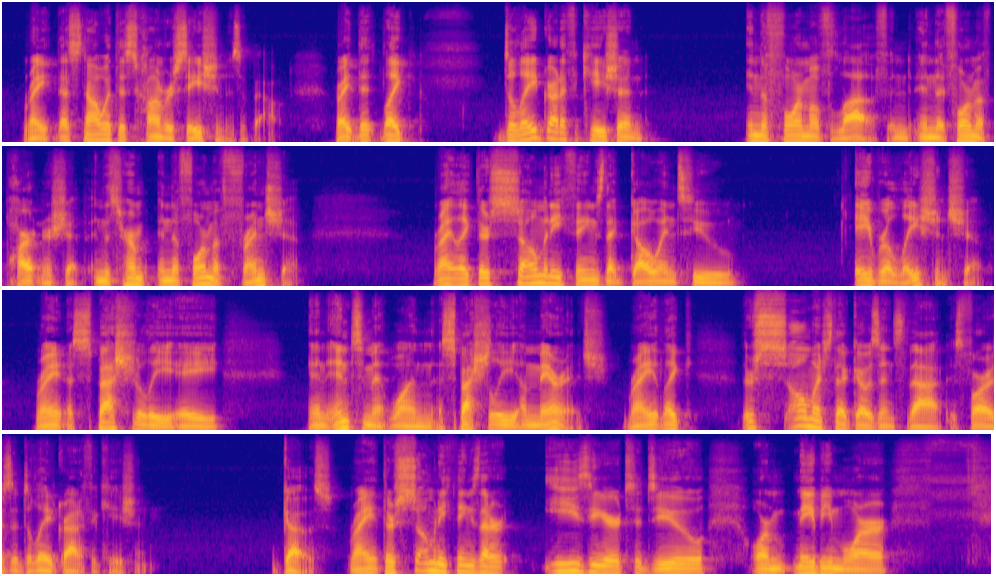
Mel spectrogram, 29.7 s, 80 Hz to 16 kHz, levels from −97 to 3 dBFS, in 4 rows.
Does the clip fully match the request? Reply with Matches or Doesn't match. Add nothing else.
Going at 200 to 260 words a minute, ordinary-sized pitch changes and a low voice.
Doesn't match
